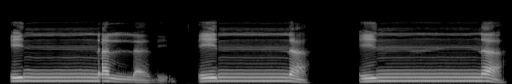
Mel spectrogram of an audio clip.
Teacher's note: hukumnya dengung mesti nak kena Cukup dua harakat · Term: wajibul ghunnah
